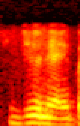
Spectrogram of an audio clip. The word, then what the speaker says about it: Janet: I can be reached on social media at Jocelyn_Janae, and it's pronounced Janae, but it's spelled J-A-N-E-T.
